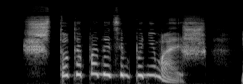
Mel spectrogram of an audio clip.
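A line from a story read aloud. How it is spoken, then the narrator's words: Snide question. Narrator (Russian): ехидно спросила Стелла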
